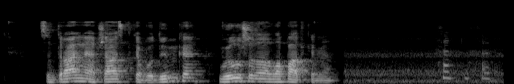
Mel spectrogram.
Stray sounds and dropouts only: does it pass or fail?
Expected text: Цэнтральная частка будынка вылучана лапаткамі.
fail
